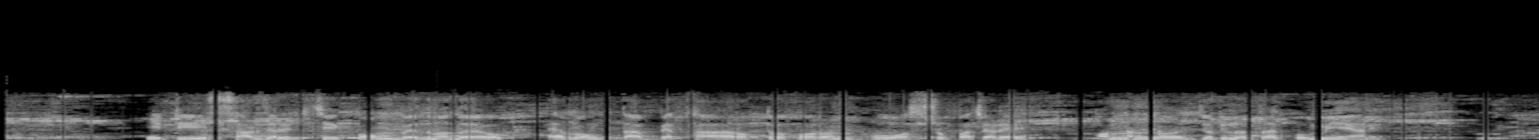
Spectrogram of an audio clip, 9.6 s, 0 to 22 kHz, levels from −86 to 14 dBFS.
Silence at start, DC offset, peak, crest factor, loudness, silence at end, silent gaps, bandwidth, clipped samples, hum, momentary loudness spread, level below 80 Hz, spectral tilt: 0.05 s; under 0.1%; 0 dBFS; 14 dB; -15 LUFS; 0 s; none; 8 kHz; under 0.1%; none; 9 LU; -52 dBFS; -4 dB/octave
